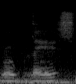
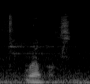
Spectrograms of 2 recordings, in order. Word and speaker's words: Robles: it us approvals well the correct pronunciation is Robles but they call it Robles whatever I hope it's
